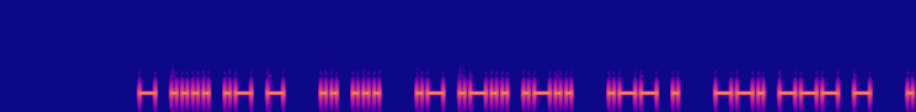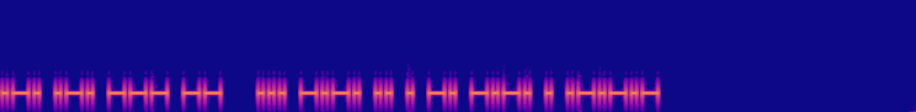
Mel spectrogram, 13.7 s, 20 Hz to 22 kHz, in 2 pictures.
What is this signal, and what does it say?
Morse code, heard as a keyed tone, about 30 wpm, 700 Hz. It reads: THAT IS ALL WE GOT FROM SCIENCE.
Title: Sentences from Top 1000 Words - Review Part 2 - 30wpm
